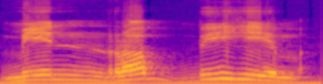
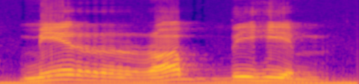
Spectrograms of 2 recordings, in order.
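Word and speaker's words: مِن رَبِّهِم: dibacanya jadi malam ditulisnya Min rabbihim disini no sukun menghadapi huruf ro maka ditulisnya Min rabbihim dibacanya mirrobbihim sinun ini ditiadakan tidak dibaca ya padahal tulisannya ada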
